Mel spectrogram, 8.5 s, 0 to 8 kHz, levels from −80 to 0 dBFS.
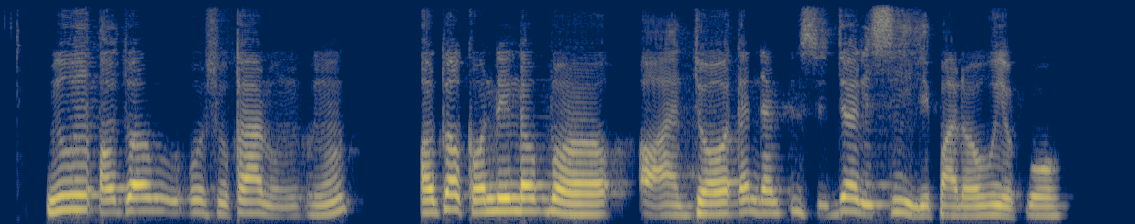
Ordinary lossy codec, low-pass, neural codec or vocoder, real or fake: none; 7.2 kHz; codec, 16 kHz, 0.5 kbps, X-Codec, HuBERT features, trained on balanced general audio; fake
